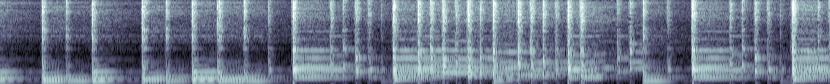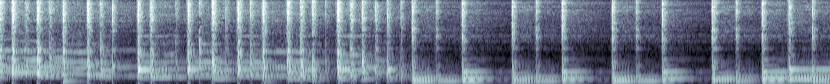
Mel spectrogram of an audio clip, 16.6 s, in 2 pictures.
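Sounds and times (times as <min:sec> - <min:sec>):
clean jazz guitar: 0:00.0 - 0:16.5.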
